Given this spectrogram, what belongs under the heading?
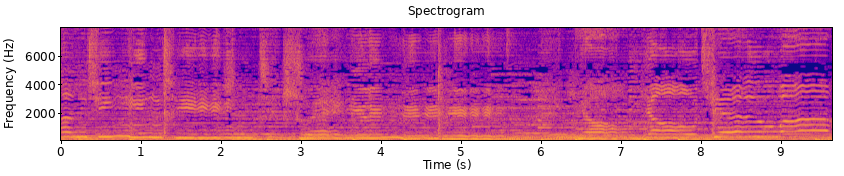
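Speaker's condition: No condition

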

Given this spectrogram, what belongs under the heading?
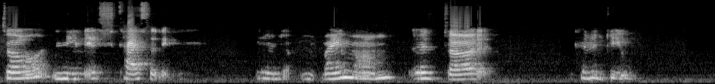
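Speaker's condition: Down syndrome; age 13

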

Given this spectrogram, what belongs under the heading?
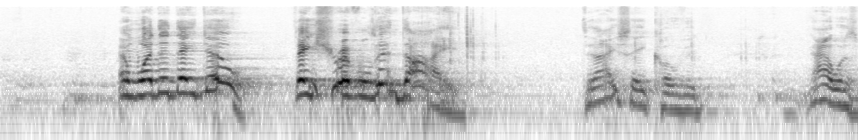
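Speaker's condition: ALS; talking funny

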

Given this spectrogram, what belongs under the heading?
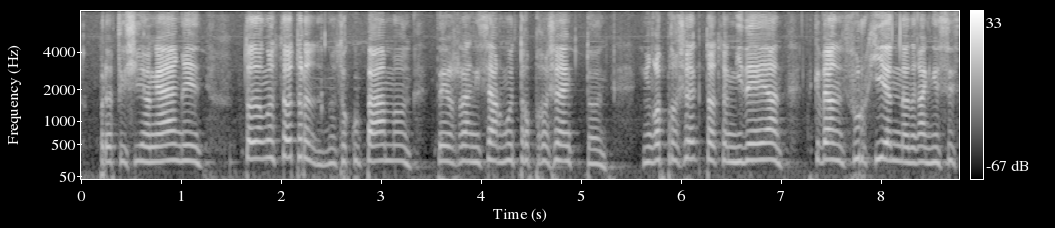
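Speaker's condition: Profound bilateral congenital deafness; profound bilateral deafness from birth, detected near 15 months, lifelong hearing aids insufficient for speech; learned speech visually by lip reading and early reading, now perceives speech through implants

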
